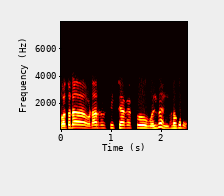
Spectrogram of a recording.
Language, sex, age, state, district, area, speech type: Bengali, male, 45-60, West Bengal, Uttar Dinajpur, rural, conversation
